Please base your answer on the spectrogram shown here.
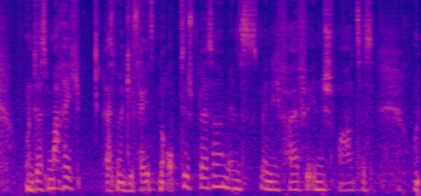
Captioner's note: none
